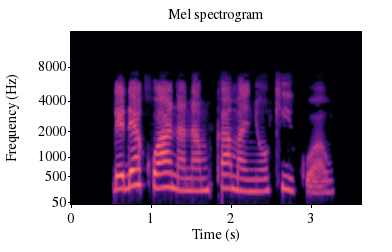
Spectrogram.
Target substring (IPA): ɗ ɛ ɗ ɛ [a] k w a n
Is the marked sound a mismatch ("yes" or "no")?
no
